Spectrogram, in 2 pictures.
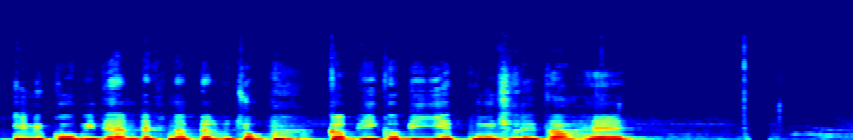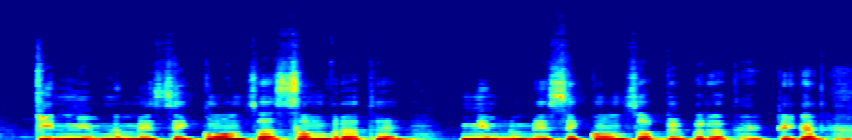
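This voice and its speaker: A man teaching an exam coaching lesson, his voice rising and falling in a wide, animated sweep. He puts questions to the class and answers them himself. He keeps checking in with his students as he goes. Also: high-pitched.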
